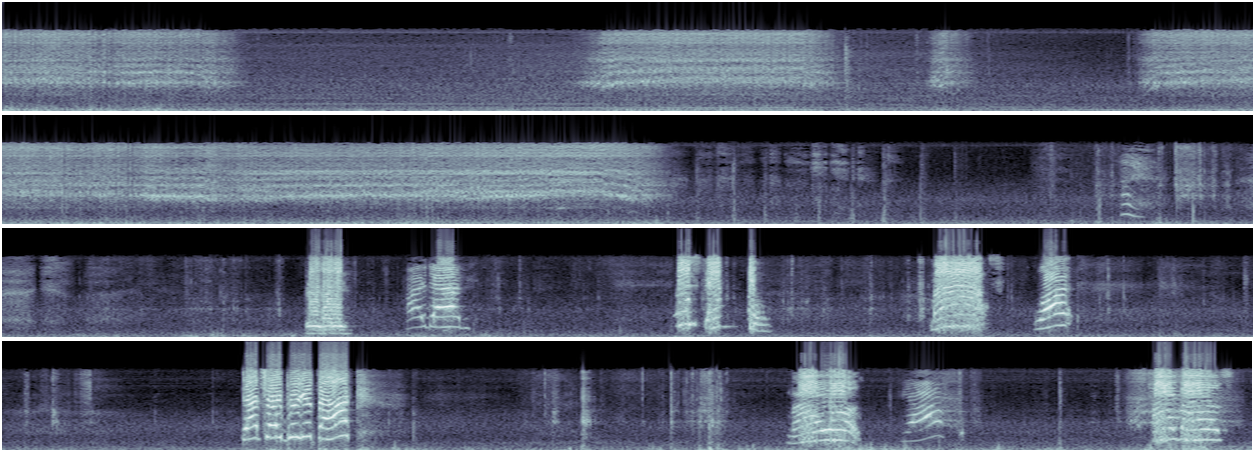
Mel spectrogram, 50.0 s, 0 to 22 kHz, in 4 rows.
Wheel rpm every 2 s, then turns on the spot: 140, 10, 10, 140, 20, 40, 150, 120, 140, 70, 0, 0, 10, 0, 0, 0, 0, 0, 0, 0, 0, 0, 0, 10, 40.
18-20 24-26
